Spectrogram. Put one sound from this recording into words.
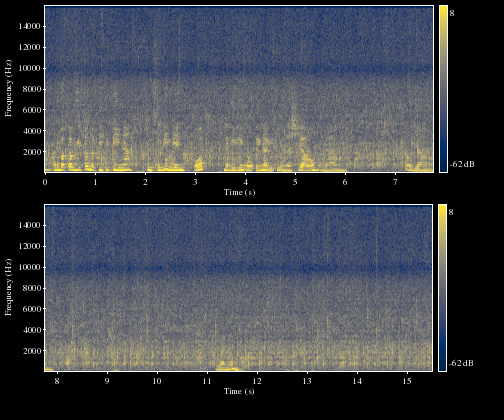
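Food sizzles softly in a frying pan.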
